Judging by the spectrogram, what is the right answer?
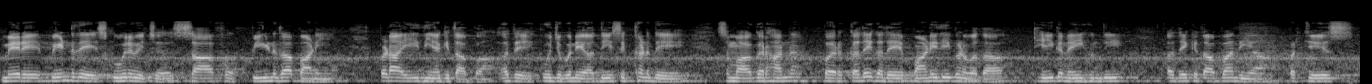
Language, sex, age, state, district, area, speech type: Punjabi, male, 18-30, Punjab, Mohali, rural, spontaneous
